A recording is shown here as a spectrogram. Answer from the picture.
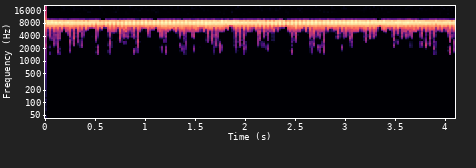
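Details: Meadow katydid (2020) producing a constant shrill hiss with irregular bursts of lower ticks roughly twice a second, level and unchanging throughout.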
